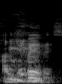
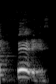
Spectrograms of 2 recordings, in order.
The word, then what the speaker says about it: Alférez: All right, so I hope I'm pronouncing it right, because I know there's an accent on the E. ALFÉREZ. Yeah. ALFÉREZ.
